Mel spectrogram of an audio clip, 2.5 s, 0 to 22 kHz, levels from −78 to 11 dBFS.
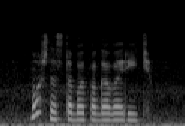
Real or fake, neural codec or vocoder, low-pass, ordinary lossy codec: real; none; 7.2 kHz; none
